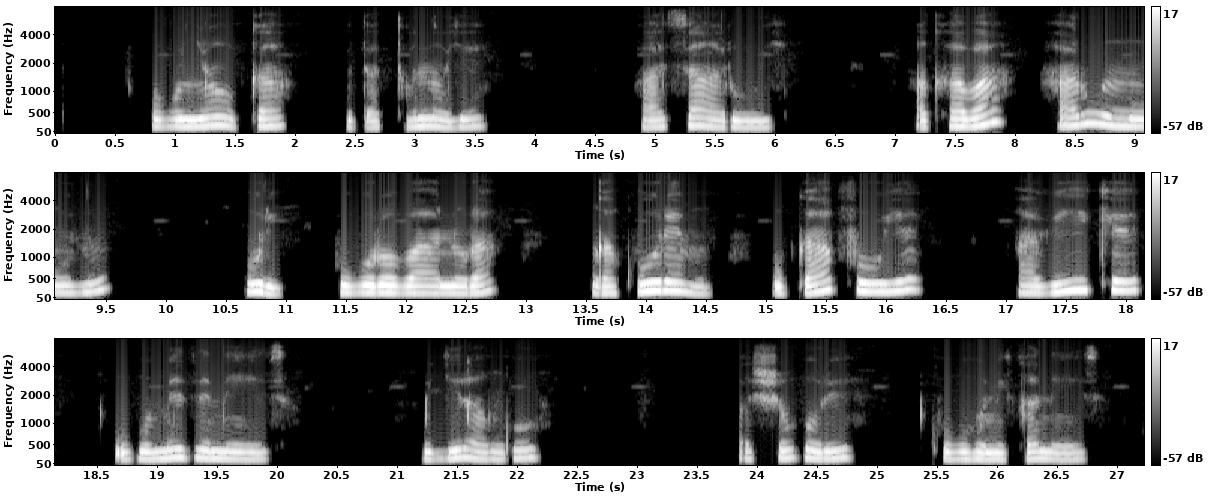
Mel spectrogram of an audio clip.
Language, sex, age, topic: Kinyarwanda, female, 50+, agriculture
